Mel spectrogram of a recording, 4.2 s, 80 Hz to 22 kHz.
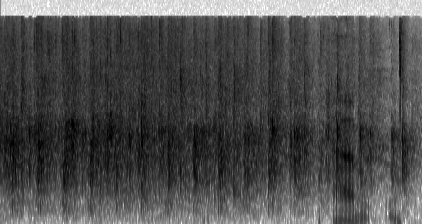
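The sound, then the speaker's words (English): A crowd applauds steadily for Vacation Bible School 2018, a dense, even wash of clapping that holds for several seconds, with a few voices and cheers rising briefly near the end. “All right, well, let's give God a big round of applause for Vacation Bible School 2018.”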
